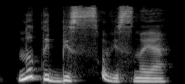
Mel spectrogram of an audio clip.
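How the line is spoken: Displeased snort. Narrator (Russian): недовольно фыркнул Болотник

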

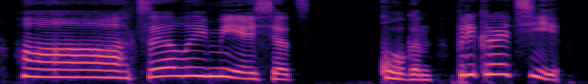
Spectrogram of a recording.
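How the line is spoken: Laughing. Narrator (Russian): Смеясь

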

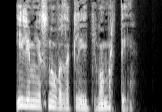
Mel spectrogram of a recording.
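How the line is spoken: Gentle tone. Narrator (Russian): я спросил ласковым тоном

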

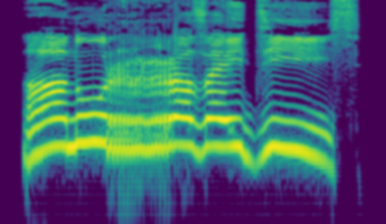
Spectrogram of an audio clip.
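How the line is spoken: Sudden growling bark. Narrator (Russian): гаркнул вдруг ирейский принц с характерным рычанием

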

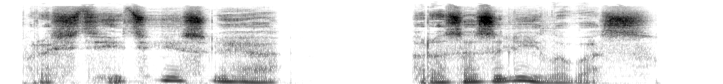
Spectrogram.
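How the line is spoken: Quiet reply. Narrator (Russian): Меган тихо ответила

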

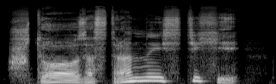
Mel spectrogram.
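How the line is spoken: Muttering. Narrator (Russian): пробормотал академик

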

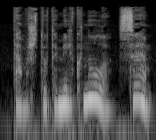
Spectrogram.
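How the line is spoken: Whisper. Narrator (Russian): прошептала та

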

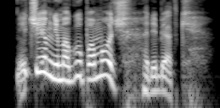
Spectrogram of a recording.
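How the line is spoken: Sigh. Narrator (Russian): вздохнула она

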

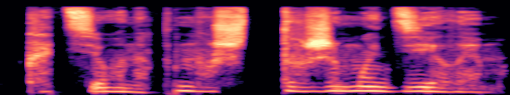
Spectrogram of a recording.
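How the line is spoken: Desperate whisper. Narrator (Russian): Прошептал он отчаянно

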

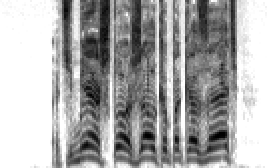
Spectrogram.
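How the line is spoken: Snapping retort. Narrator (Russian): огрызнулся Сережка

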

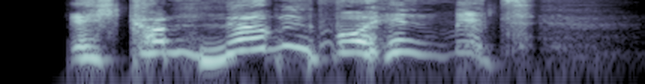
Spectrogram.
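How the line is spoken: Hissing. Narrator (German): fauchte Serenity

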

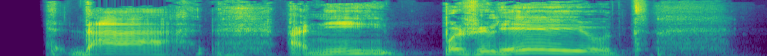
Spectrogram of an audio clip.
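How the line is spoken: Squeak. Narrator (Russian): пискнул клоун

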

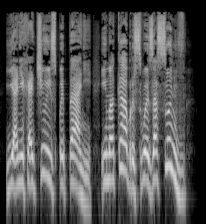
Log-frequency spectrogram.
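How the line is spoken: Startled shout. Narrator (Russian): Рядом стоящее зеркало вздрогнуло и закричало

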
